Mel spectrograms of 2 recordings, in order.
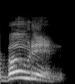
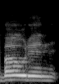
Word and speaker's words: Bowdoin: a word other than bowdoin that has a silent o right in there i will say like before i went to bowdoin like bo doing about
